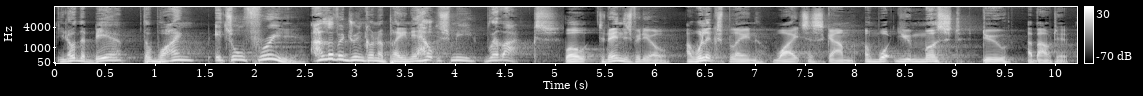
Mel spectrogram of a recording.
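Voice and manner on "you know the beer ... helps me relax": higher, whiny voice of a drinker making excuses; mock defensive drinker. Host voicing a listener who defends free plane drinks, mock defensive and higher. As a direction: play the listener justifying their plane drinks. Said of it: "What's your initial reaction to that?".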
